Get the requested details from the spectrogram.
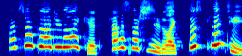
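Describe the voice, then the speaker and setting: A woman performs a put-on character voice, squeaky and extremely high in pitch. She talks at a fairly quick pace with big swings in loudness. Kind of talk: comic overacting. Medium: read story. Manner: sunny, doting.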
